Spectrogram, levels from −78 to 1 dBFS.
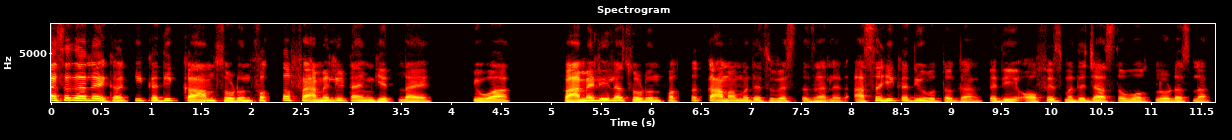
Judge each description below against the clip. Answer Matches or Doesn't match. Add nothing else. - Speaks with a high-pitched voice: Doesn't match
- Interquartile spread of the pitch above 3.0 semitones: Matches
